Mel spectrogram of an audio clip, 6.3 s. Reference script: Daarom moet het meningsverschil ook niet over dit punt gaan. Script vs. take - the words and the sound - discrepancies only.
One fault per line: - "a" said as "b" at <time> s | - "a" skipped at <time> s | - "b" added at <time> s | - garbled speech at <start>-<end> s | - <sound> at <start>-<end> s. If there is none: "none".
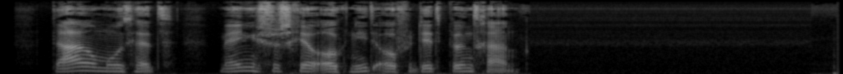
none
